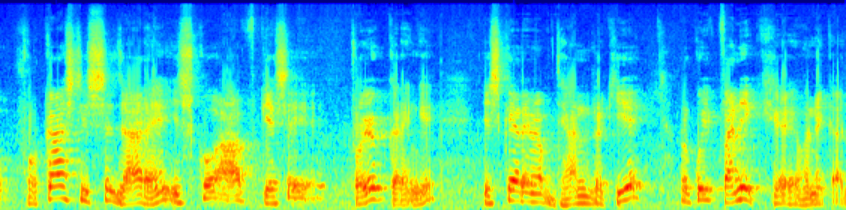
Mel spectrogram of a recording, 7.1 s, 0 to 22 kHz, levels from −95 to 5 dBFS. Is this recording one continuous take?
yes; 0 cuts

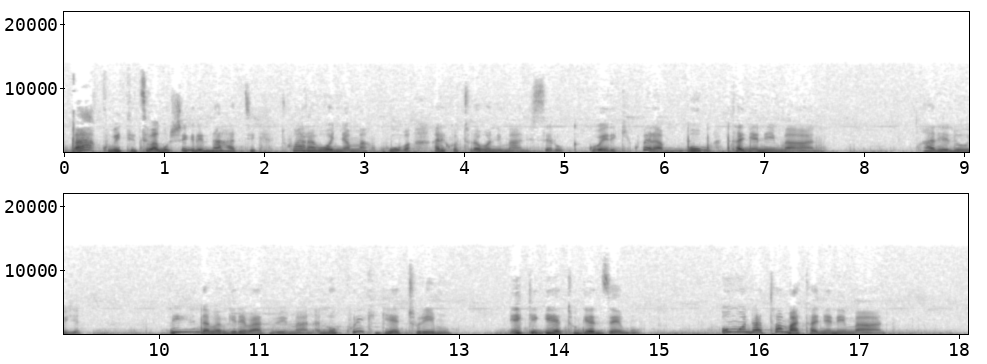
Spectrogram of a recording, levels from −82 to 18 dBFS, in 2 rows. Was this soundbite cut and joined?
no; 0 cuts

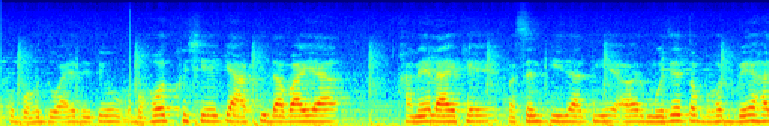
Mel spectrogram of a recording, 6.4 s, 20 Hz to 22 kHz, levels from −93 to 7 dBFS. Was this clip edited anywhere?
yes; 1 cut; at 1.1 s

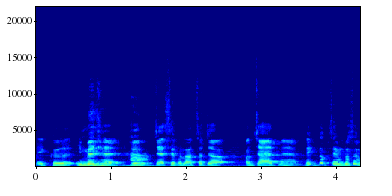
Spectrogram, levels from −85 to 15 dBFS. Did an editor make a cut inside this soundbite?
no; 0 cuts

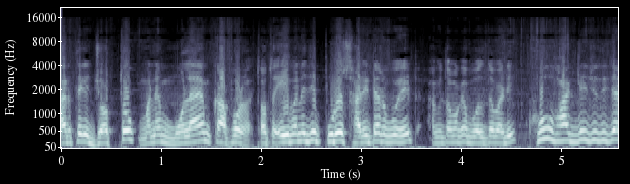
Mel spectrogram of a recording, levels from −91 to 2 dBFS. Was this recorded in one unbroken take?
no; 3 cuts; at 0.8 s, 1.9 s, 4.6 s

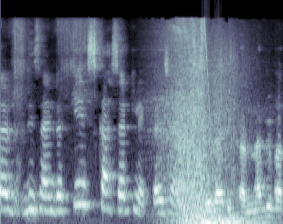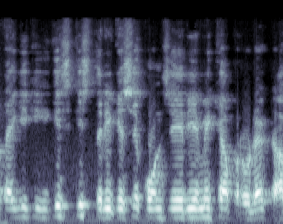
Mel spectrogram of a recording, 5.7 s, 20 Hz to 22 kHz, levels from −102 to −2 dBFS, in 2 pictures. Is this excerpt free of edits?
no; 1 cut; at 2.0 s

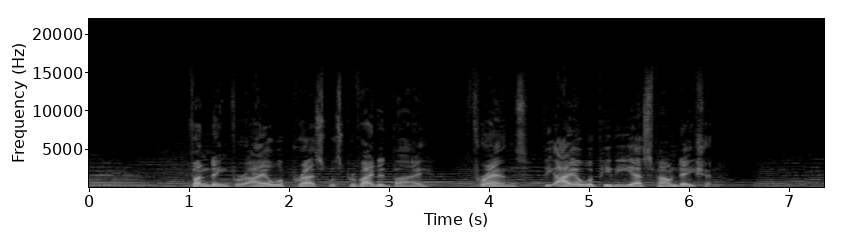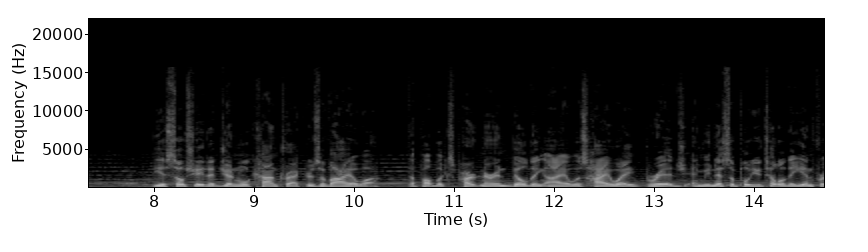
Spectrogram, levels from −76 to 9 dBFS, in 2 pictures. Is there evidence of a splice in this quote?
yes; 3 cuts; at 1.0 s, 6.2 s, 8.0 s

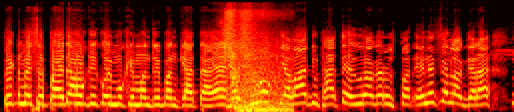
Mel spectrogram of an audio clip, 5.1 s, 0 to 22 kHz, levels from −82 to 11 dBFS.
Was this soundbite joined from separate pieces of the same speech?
yes; 1 cut; at 2.2 s

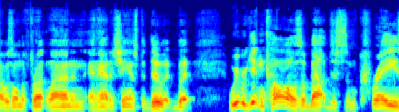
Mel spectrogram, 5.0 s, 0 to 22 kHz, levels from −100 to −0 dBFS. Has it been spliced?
no; 0 cuts

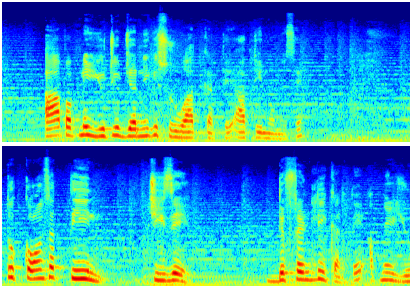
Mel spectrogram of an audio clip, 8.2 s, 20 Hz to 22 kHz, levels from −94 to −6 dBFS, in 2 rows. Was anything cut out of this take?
no; 0 cuts

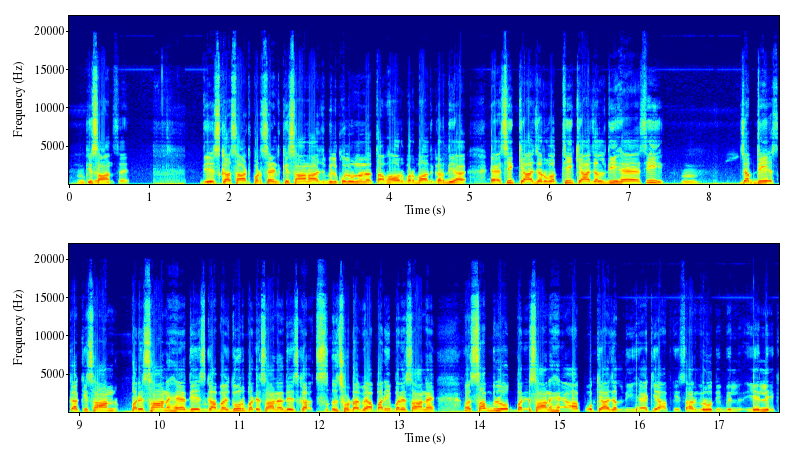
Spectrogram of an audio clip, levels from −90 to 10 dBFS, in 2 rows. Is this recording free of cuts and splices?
yes; 0 cuts

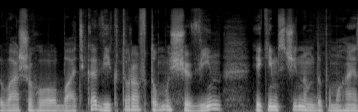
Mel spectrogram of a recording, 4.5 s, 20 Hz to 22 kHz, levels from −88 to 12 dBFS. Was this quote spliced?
no; 0 cuts

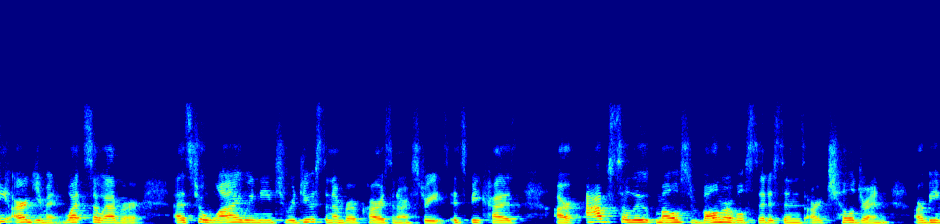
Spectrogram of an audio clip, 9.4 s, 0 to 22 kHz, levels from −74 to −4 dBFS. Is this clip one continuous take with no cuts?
yes; 0 cuts

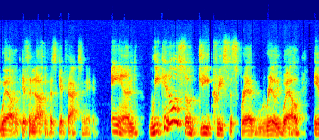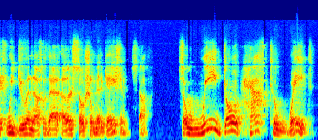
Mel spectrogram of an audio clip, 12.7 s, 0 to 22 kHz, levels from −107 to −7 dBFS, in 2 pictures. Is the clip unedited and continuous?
yes; 0 cuts

